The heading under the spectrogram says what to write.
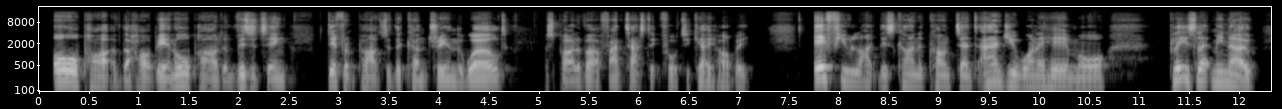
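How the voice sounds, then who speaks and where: This man speaks at a moderate pace with an English accent. His pitch sits in the medium range and swings very widely. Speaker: podcast host. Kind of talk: podcast monologue. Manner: quiet and soft.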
